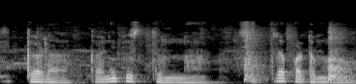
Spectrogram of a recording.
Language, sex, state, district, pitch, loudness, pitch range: Telugu, male, Andhra Pradesh, Sri Satya Sai, 105 Hz, -19 LUFS, 95-125 Hz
